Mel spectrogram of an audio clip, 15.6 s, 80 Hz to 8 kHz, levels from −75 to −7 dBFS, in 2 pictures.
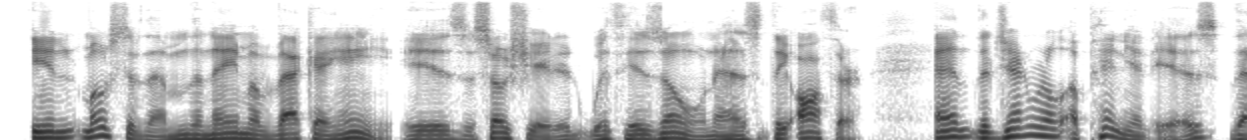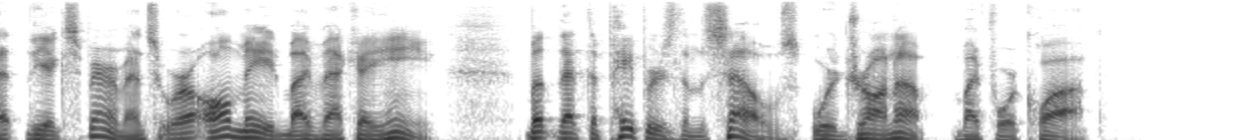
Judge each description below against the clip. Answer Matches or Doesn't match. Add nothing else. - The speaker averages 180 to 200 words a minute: Doesn't match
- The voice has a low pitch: Matches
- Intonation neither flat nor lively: Doesn't match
